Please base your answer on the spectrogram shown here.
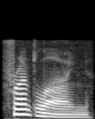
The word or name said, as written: frontline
